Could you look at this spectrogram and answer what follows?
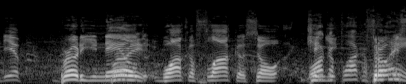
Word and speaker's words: Waka Flocka: All right, so you also said there's this big Halloween party with Waka Flocka, is that right?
